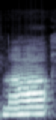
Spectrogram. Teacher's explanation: 4 second کے لیے ہم اس کو لمبا کریں گے، ما، الف کو ہم 4 سیکنڈ کے لیے لمبا کریں گے، مد ہے یہاں پر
